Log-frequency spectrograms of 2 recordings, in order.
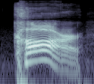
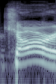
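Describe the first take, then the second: First: The word begins with a k sound. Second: The word begins with a ch sound. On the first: "and not car" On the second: "you call char char"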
